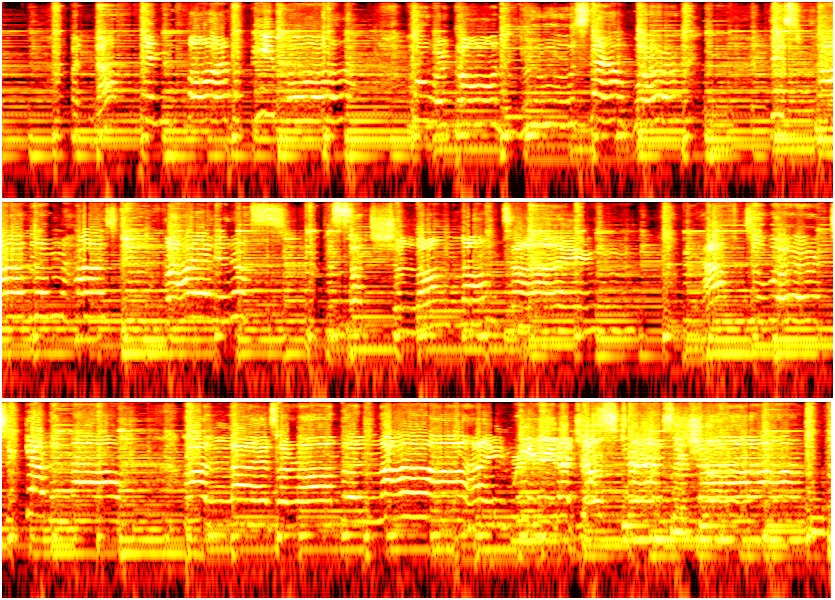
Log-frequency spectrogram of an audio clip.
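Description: A woman singing a folk-style song over a strummed acoustic guitar.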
